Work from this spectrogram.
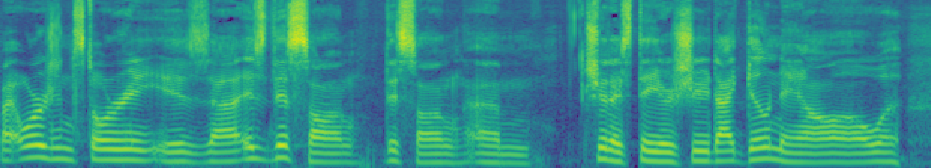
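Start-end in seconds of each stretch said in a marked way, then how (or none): none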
